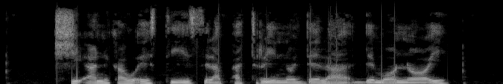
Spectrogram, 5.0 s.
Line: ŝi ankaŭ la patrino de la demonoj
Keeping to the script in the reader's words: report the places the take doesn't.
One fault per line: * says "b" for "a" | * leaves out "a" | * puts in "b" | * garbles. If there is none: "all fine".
* puts in "estis"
